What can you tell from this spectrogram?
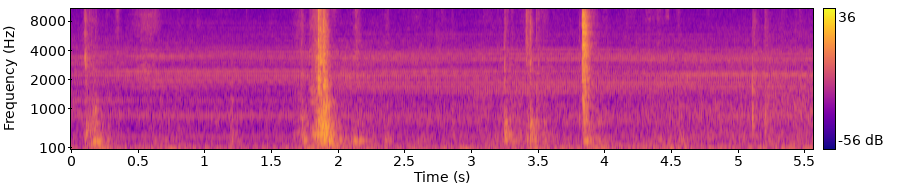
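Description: A few sharp plastic clicks and knocks as a VW air-cooled engine's distributor cap and spark plug wires are handled, the loudest about two seconds in, over a steady electrical hum.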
